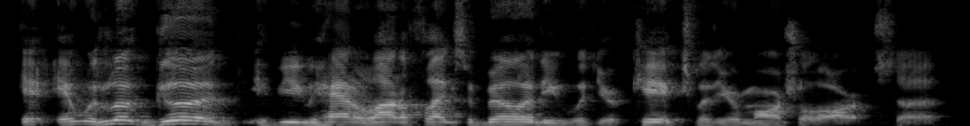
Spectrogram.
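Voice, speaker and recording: A man with a Southern accent, a fairly high pitch and a bright, sharp tone, at a very fast pace with lively intonation. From US South, North Carolina (Wilmington). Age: 60s. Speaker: army veteran and yoga practitioner. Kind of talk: interview.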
